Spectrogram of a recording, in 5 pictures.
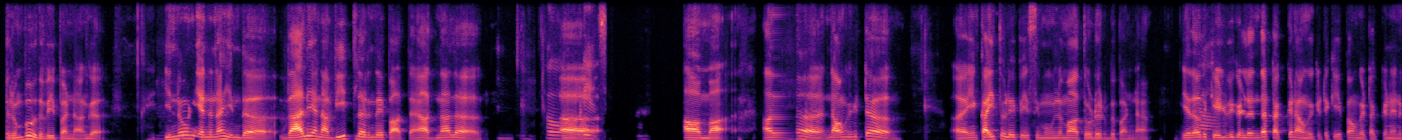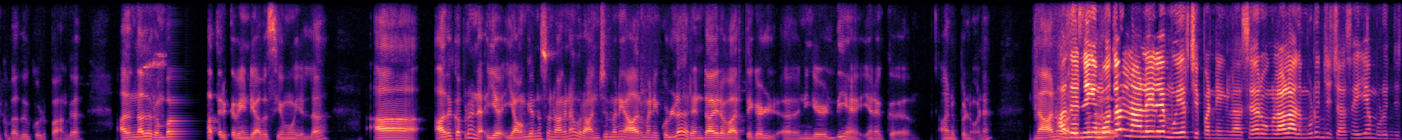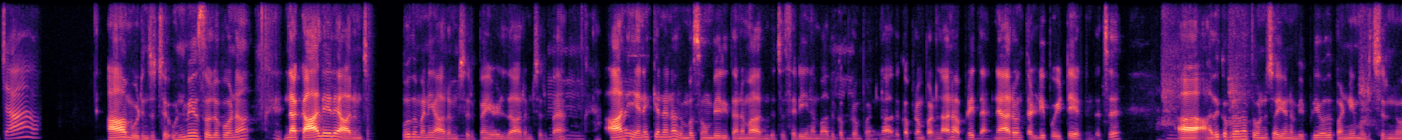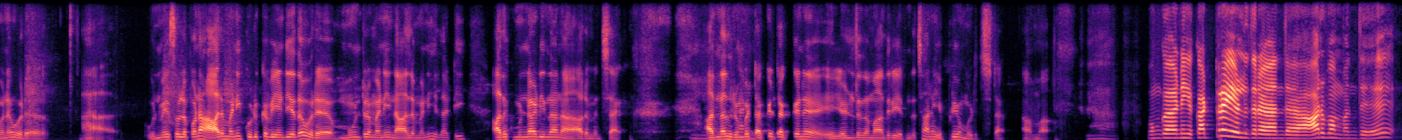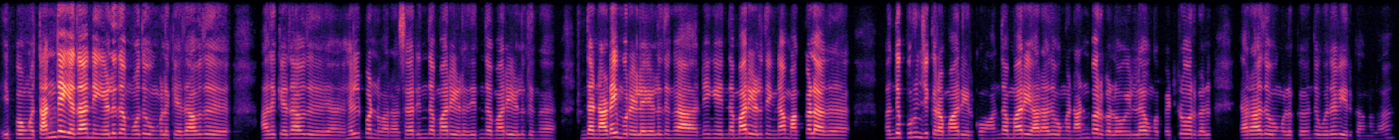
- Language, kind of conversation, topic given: Tamil, podcast, உங்களுடைய முதல் வேலை அனுபவம் எப்படி இருந்தது?
- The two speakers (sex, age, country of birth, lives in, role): female, 40-44, India, India, host; male, 25-29, India, India, guest
- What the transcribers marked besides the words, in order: mechanical hum; distorted speech; other background noise; tapping; static; "எழுதினீங்கன்னா" said as "எழுதீங்கன்னா"; other noise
